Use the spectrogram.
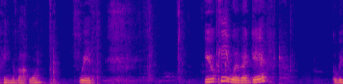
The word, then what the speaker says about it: Yuki: The K-I is a key, so you would say Yuki.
